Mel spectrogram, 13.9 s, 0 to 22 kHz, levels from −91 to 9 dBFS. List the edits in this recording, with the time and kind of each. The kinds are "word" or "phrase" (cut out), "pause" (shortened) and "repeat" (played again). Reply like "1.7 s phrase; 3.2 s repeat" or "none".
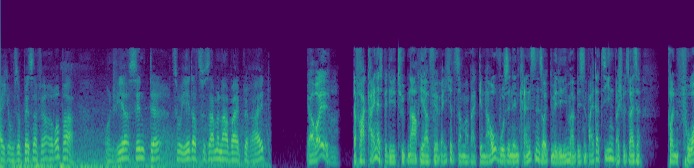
none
